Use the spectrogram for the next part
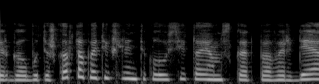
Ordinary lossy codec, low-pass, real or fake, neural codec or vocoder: MP3, 64 kbps; 7.2 kHz; real; none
